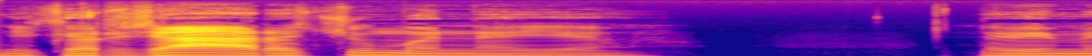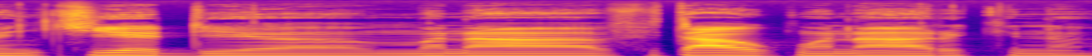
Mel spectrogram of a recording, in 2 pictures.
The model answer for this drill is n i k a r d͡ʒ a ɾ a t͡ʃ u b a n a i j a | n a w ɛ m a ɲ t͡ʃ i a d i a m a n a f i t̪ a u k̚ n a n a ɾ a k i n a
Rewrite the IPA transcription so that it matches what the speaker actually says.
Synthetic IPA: n i k a r d͡ʒ a ɾ a t͡ʃ u m a n a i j a | n a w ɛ m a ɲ t͡ʃ i a d i a m a n a f i t̪ a u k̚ m a n a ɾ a k i n a

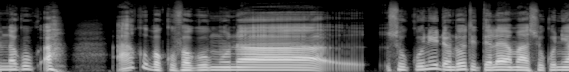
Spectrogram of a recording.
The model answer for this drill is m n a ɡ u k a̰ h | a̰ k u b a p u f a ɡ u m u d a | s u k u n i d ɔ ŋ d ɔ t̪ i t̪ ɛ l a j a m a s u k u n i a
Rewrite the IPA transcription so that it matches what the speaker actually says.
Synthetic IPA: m n a ɡ u k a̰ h | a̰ k u b a k u f a ɡ u m u n a | s u k u n i d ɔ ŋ d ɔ t̪ i t̪ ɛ l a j a m a s u k u n i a

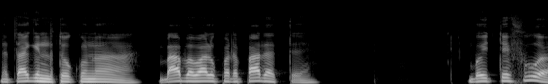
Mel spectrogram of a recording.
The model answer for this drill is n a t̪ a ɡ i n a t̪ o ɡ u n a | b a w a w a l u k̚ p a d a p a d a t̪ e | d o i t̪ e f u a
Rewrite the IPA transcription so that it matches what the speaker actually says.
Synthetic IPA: n a t̪ a ɡ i n a t̪ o k u n a | b a b a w a l u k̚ p a d a p a d a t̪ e | b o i t̪ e f u a

